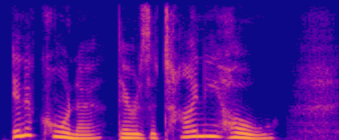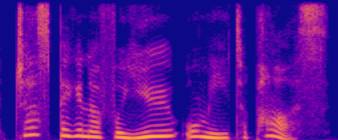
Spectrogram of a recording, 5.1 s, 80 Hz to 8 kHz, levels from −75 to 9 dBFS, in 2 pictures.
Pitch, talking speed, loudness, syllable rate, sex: 270 Hz, 200 wpm, -15 LUFS, 4.9 syllables/s, female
